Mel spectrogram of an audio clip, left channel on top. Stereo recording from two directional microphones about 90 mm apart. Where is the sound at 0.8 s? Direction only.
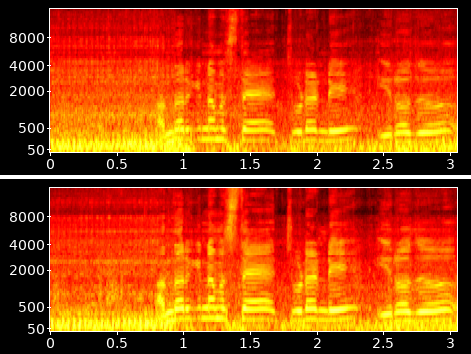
35° right (ahead or behind).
